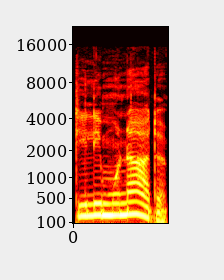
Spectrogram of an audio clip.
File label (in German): "soda", German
